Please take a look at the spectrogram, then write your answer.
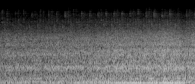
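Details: Ducati 750 SS Super Sport, 750cc air and oil cooled V-twin, about 65 hp, warming after choke start: deep steady burble rising slightly and holding even, no tapping or clatter; normal idle.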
